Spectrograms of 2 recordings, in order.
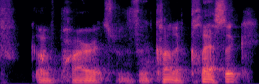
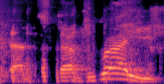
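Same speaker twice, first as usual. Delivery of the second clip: slow, drawn-out, loud hammed-up New Jersey accent; mock New Jersey accent; 8 semitones higher, 5 dB louder, much slower than usual. Joking about being from New Jersey in a hammed-up New Jersey accent. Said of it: "That's my New Jersey accent".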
